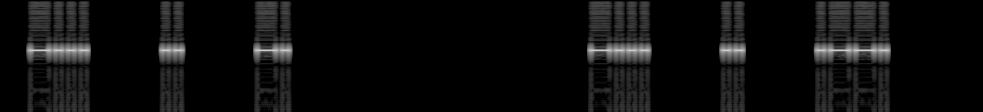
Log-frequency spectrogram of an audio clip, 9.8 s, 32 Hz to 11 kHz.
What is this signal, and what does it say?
Morse code, heard as a keyed tone, about 19 wpm, spaced as for 9 wpm, 800 Hz. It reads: BIN BIP
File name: Spaced Alphas / Spaced Alphas mp3s / Bs sp @18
